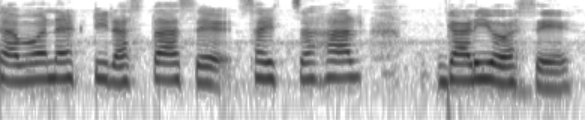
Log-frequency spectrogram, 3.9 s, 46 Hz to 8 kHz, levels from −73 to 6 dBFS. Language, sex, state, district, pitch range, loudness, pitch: Bengali, female, Assam, Hailakandi, 235-275 Hz, -15 LUFS, 260 Hz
